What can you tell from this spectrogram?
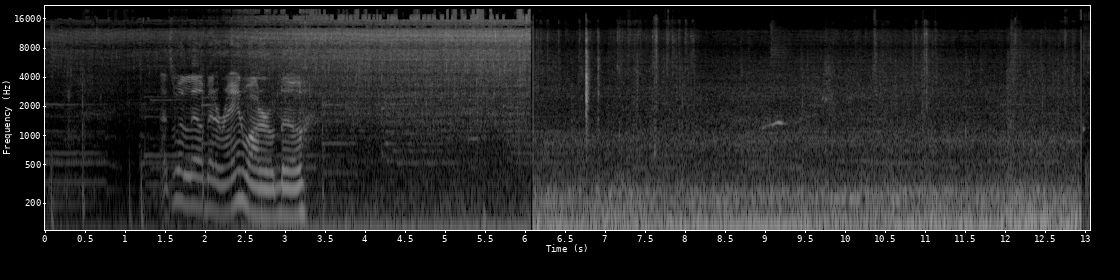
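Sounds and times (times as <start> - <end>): vehicle road and engine rumble: 2.7 - 13.0.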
